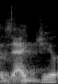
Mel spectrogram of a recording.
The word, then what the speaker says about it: Xagio: sign up for this check out zaygio zaggy as it pronounced yeah whatever you want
